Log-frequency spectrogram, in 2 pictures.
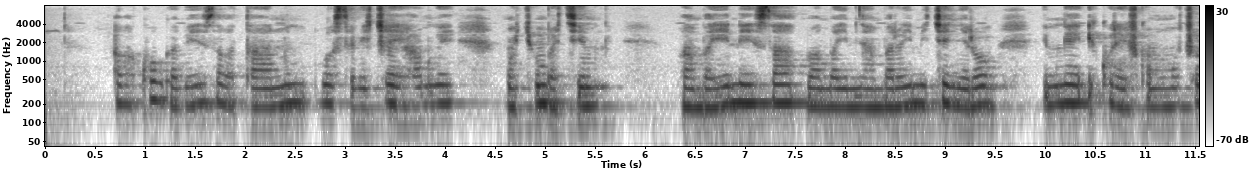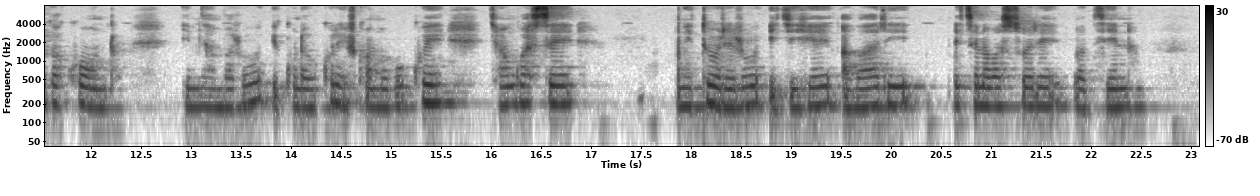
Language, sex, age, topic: Kinyarwanda, female, 25-35, government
